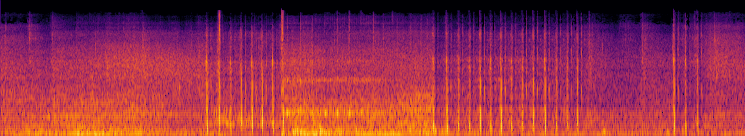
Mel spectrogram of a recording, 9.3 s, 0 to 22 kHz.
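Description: HPA-powered blowback airsoft MP7 firing on full auto in rapid bursts of sharp clicks: a short burst about two and a half seconds in, a longer one of nearly two seconds starting about five and a half seconds in, and a few shots near the end, over a low rumble.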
